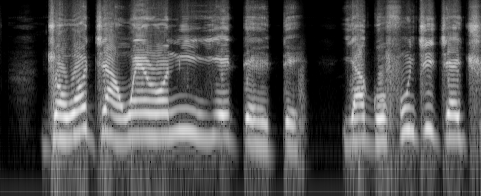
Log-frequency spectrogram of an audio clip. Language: Yoruba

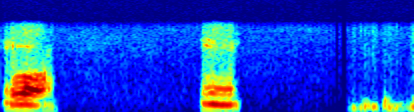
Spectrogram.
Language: Manipuri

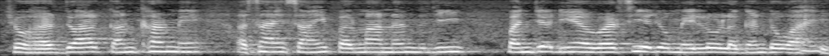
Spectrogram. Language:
Sindhi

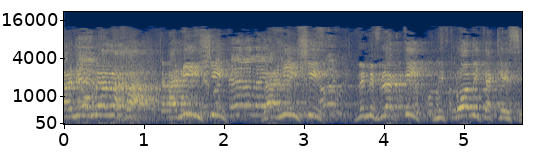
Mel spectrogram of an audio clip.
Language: Hebrew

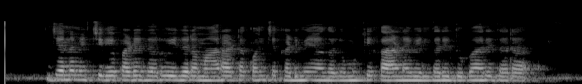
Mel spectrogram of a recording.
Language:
Kannada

